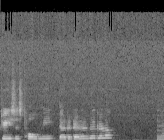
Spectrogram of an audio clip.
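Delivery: slow, tortured, mock pitiful sad-puppy voice. Speculating how someone's preaching during the war sounded, mock tortured, sad puppy voice. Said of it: "in a tortured, sad puppy dog voice saying".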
